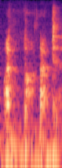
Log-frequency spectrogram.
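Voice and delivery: tiny, barely audible whisper; sheepish whisper. Acted. Admitting a mistake while hiding, sheepish whisper. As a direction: whisper it as a weak excuse.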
